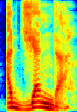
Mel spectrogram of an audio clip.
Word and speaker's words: agenda: This is an agenda. Agenda. That G is a J sound as in giraffe suggest or Germany.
